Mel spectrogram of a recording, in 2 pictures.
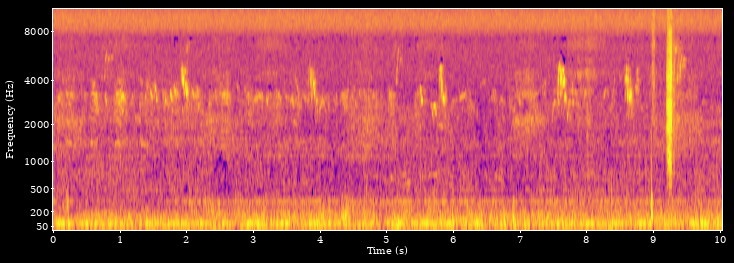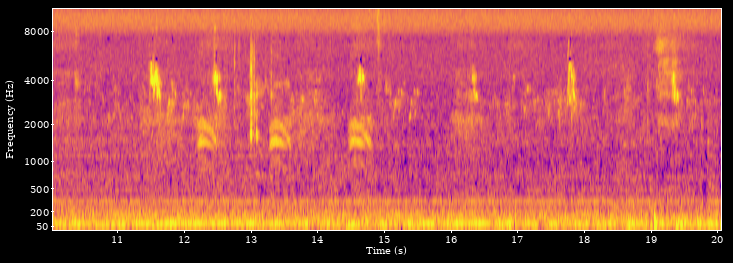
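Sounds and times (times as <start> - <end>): steady low rumble: 0.0 - 20.0
bird calling: 11.6 - 14.9.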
